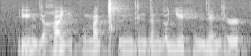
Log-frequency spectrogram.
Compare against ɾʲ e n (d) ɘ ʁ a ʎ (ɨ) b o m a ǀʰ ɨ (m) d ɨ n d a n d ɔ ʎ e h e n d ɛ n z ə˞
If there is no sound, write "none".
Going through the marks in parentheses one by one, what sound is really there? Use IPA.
d, ɨ, n

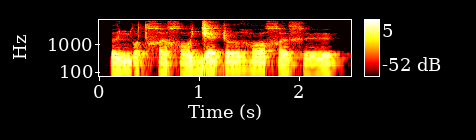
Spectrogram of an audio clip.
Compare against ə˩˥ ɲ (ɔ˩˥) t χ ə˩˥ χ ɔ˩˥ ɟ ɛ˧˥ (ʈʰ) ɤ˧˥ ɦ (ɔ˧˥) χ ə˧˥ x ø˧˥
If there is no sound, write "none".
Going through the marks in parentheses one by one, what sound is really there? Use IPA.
ɔ˩˥, ʈ, ɔ˧˥

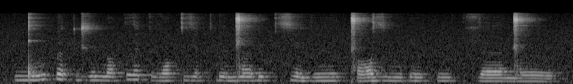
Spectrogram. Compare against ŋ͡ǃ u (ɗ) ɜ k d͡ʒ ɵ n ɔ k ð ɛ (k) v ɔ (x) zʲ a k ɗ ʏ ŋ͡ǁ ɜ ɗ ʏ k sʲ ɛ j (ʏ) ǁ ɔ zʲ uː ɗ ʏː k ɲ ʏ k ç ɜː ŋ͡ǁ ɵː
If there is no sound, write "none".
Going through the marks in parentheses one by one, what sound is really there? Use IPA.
ɓ, k, k, ʏː

